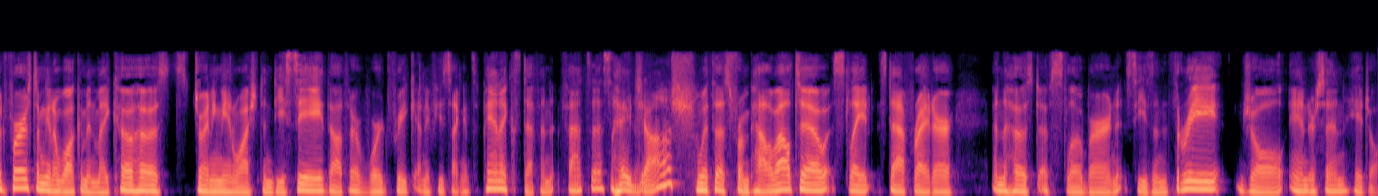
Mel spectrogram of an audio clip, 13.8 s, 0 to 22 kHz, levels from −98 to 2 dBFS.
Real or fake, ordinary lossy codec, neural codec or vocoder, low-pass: real; MP3, 48 kbps; none; 7.2 kHz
